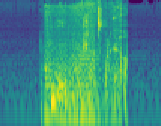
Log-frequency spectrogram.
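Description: A single loud, drawn-out burp lasting just over a second, deep and rumbling with a raspy, gravelly texture, cutting off abruptly into near silence.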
